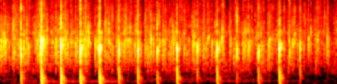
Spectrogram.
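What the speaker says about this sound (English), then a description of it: "That woman deserves a round of applause." Small audience at a Memorial Day ceremony claps for a standing Gold Star mother, a steady run of distinct hand claps at moderate distance, fairly sparse and even.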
